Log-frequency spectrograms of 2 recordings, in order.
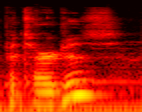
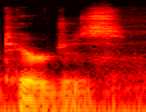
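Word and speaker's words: pteruges: all the like tassel things, which not a lot of them have, but Oh, they have Paterges? no, they don't have terrages. You pronounced a P like in pterodactyl.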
